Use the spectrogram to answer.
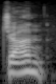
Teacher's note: In this context, the character Zhan is pronounced in the first tone.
